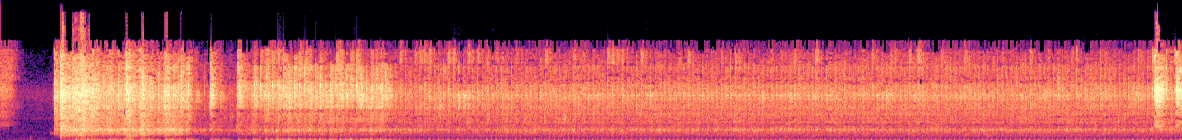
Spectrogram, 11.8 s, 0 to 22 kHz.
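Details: Honda GXH50 49cc four-stroke, unrestricted with Honda flywheel and ignition coil, run before the clutch install after gas on and choke primed: loud buzzy first seconds on choke, then a smooth even idle with no misses; sounds as it should.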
